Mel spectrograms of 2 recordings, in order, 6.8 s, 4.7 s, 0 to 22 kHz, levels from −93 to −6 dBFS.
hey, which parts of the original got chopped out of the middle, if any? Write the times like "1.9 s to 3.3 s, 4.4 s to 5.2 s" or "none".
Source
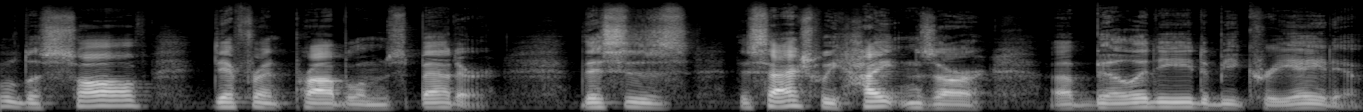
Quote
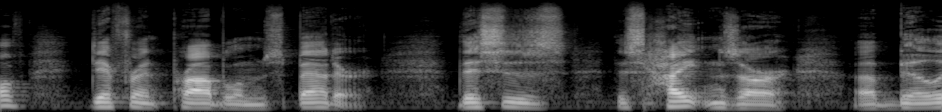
3.8 s to 4.2 s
